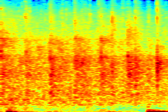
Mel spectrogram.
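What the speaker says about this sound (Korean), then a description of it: "큰 박수로 하나님께 영광." Church congregation applauding at a Sunday Advent service, a faint, continuous patter of clapping heard from a distance with a low thump near the end.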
